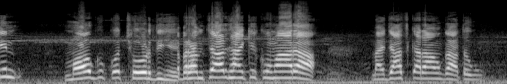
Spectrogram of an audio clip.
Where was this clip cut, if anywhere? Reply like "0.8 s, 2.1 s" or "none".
1.8 s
